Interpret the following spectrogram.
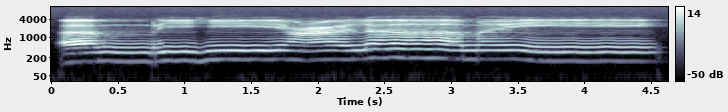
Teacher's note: Idgham bi gunnah di sini. Daripada man jadi may yasha'u min. Umin dan masuk saja min, jangan panjang.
